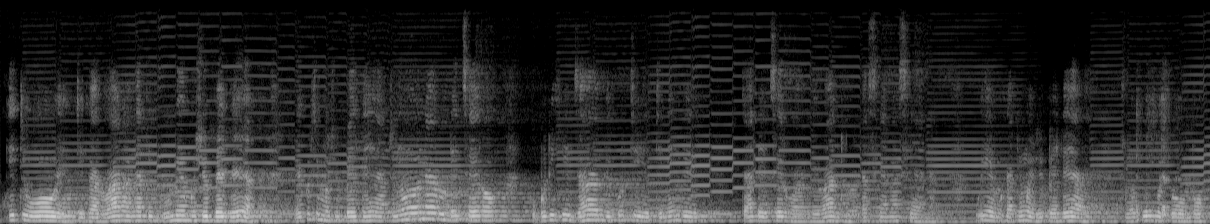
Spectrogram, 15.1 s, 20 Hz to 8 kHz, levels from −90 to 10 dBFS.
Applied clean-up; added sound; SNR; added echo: none; Wind instrument, woodwind instrument; 18 dB; reverberation time 2.0 s.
